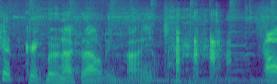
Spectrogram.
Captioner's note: laughs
